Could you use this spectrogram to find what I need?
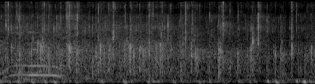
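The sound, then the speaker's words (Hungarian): An audience applauds steadily after being invited to applaud a question, a dense wash of many hand claps at moderate volume with no break, and a brief faint tone sounding near the start. “Jár a taps a kérdés.”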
